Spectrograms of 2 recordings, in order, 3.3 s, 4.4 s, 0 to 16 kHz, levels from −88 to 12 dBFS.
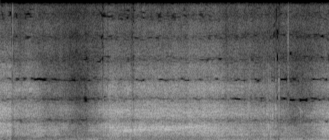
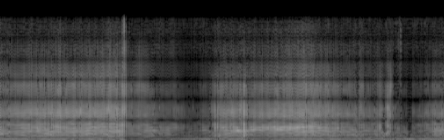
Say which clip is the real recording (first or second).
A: first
